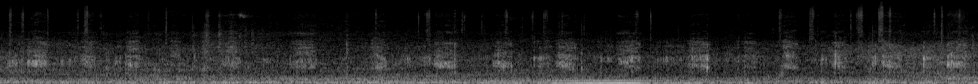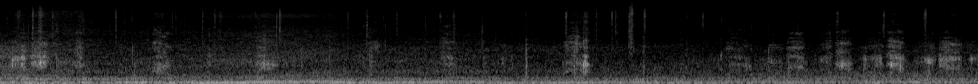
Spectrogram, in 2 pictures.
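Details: Khan, a pet dog home again from Gageodo and in a sulk, pants in fast, even breathy bursts several times a second, with a low background rumble throughout.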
